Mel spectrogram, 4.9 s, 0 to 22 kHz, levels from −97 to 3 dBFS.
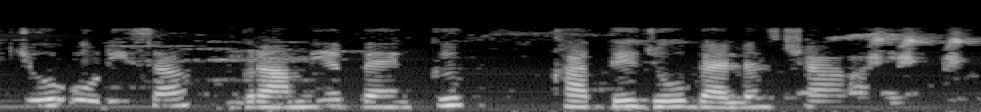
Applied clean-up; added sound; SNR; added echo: classical method spectral subtraction.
